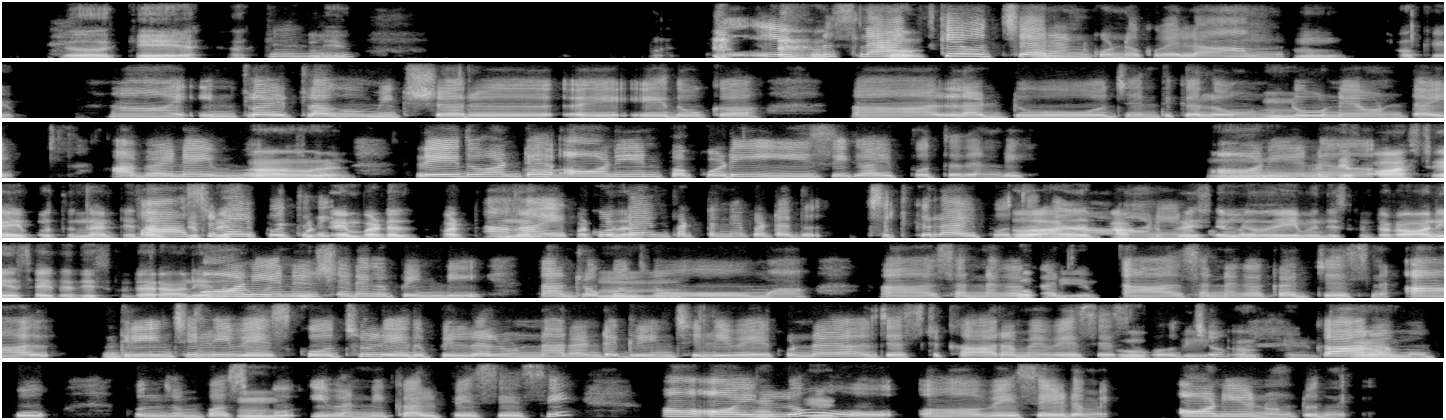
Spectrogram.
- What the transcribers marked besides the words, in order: chuckle; other background noise; throat clearing; in English: "సో"; in English: "స్నాక్స్‌కే"; tapping; in English: "ఆనియన్"; in English: "ఈజీగా"; in English: "ఫాస్ట్‌గా"; in English: "ఫాస్ట్‌గా"; in English: "ఆనియన్"; in English: "సో"; in English: "ప్రిపరేషన్‌లో"; in English: "ఆనియన్స్"; in English: "ఆనియన్"; in English: "కట్"; in English: "కట్"; in English: "గ్రీన్ చిల్లీ"; in English: "గ్రీన్ చిల్లీ"; in English: "జస్ట్"; in English: "ఆయిల్‌లో"
- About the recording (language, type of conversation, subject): Telugu, podcast, ఒక చిన్న బడ్జెట్‌లో పెద్ద విందు వంటకాలను ఎలా ప్రణాళిక చేస్తారు?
